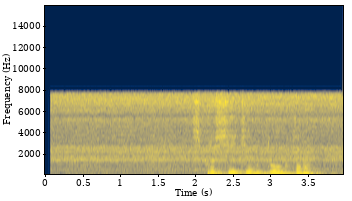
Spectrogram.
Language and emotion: Russian, sad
